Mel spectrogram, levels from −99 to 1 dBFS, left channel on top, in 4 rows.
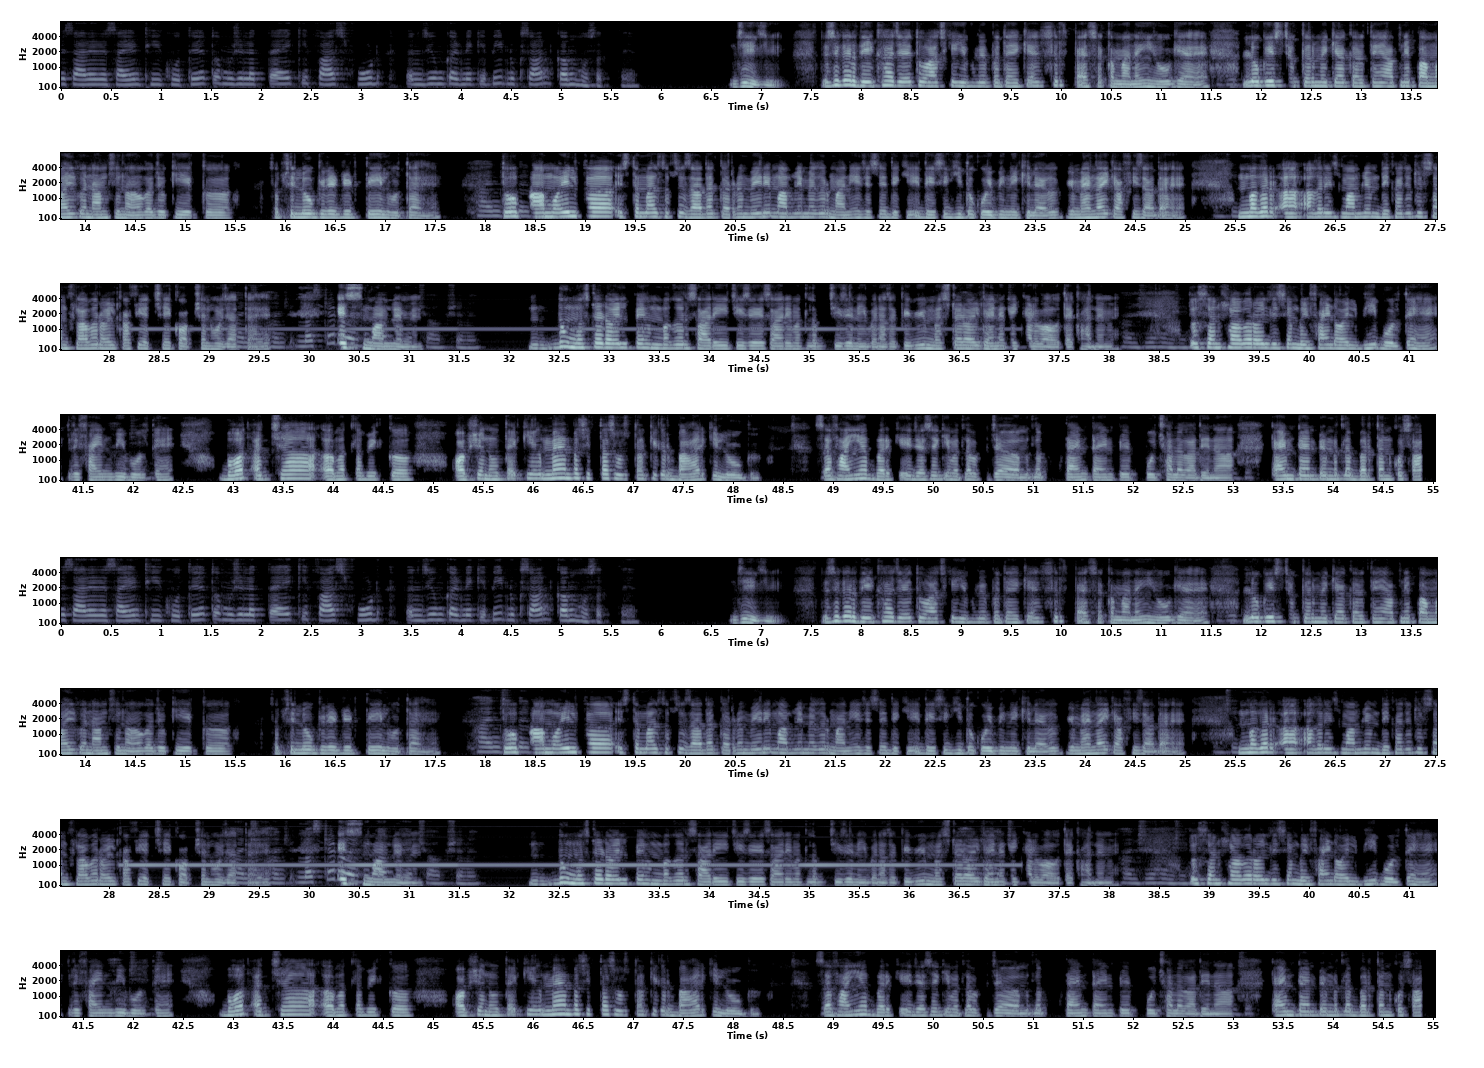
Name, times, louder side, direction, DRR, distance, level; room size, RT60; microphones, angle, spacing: voice 1, 0.0-5.8 11.6-12.2 17.9-18.8 25.3-25.9 29.2-31.7 32.6-32.7 36.5-37.1 38.1-39.0 41.8-42.3 48.9-49.2 53.0-53.2, right 2 dB, 30° right, 7.1 m, -50 dB
voice 2, 6.7-15.5 15.9-17.6 18.2-29.6 30.3-31.1 32.2-48.3 48.6-54.9, left 3 dB, 45° left, 1.0 m, -34 dB
sound 1, 28.1-37.1, right 10 dB, 50° right, 3.7 m, -50 dB
head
